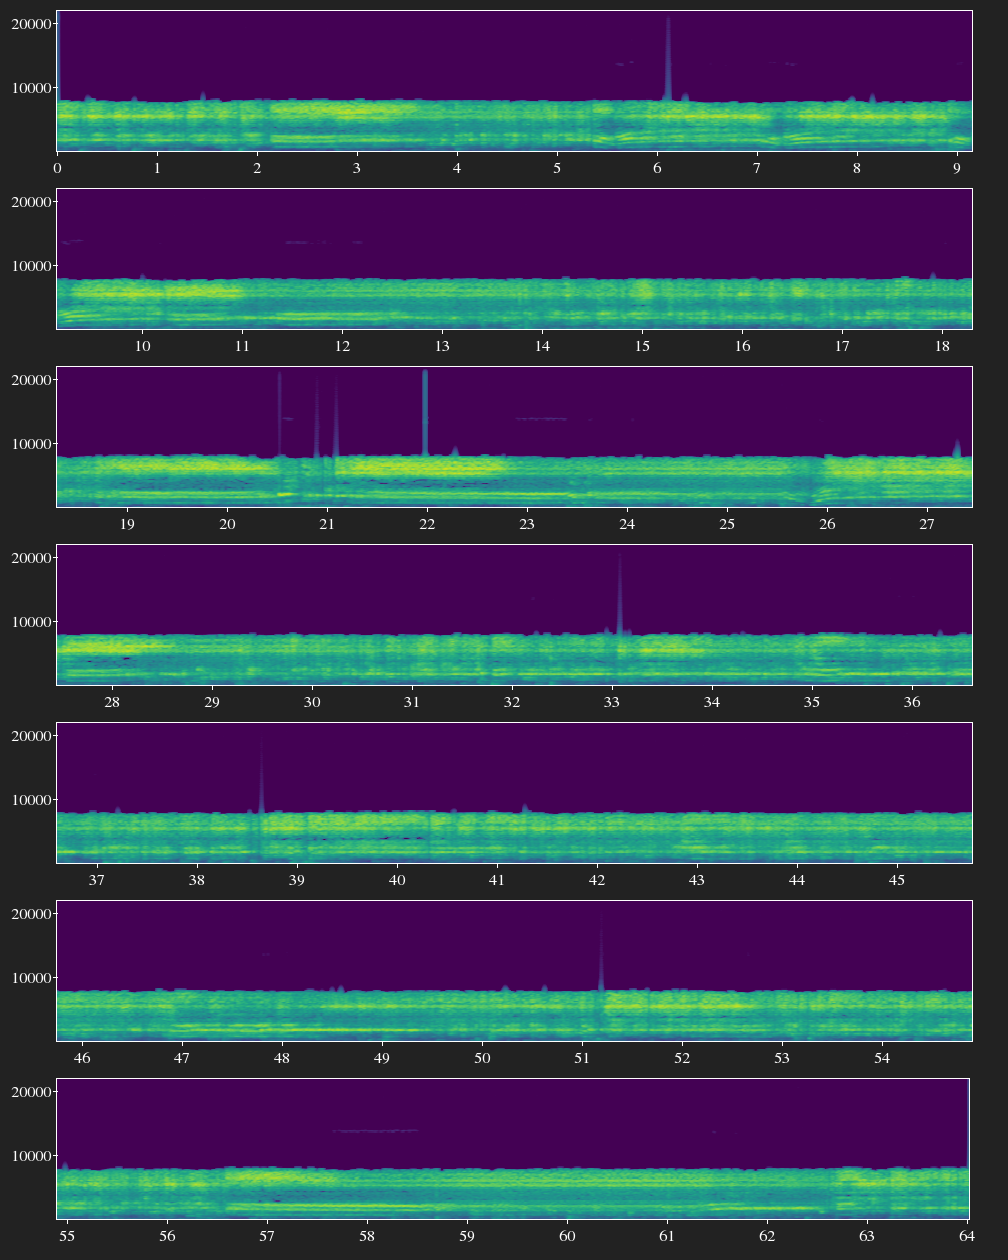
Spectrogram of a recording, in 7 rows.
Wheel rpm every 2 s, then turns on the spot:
240, 230, 210, 190, 200, 220, 230, 230, 230, 230, 240, 210, 200, 210, 230, 230, 230, 230, 230, 230, 230, 230, 230, 230, 230, 230, 240, 230, 220, 210, 210, 230.
none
